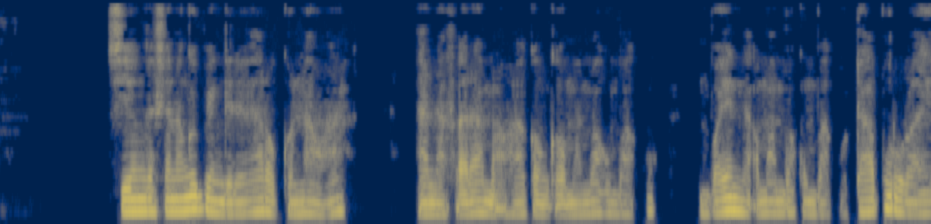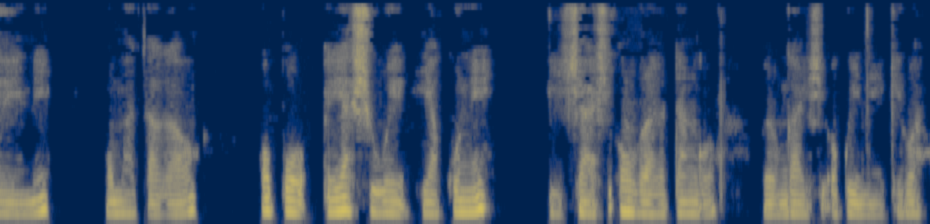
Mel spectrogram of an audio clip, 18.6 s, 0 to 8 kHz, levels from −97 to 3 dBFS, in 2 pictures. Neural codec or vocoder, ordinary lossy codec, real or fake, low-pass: none; MP3, 32 kbps; real; 7.2 kHz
